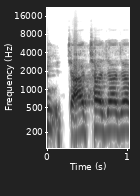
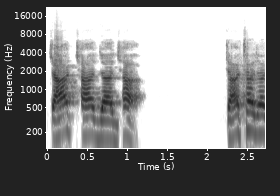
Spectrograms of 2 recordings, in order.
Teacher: तो अब हम जब कुछ चा छा जा जा बोलते हैं तो हमारी जीभ जो है ना ऊपर लड़ती है, जीभ तालु में छूती है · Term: तालव्य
